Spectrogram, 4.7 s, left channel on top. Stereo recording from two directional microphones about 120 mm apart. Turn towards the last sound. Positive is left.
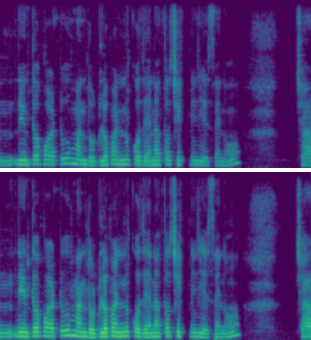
turn(degrees=-35)  # may be behind; listen again after turning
